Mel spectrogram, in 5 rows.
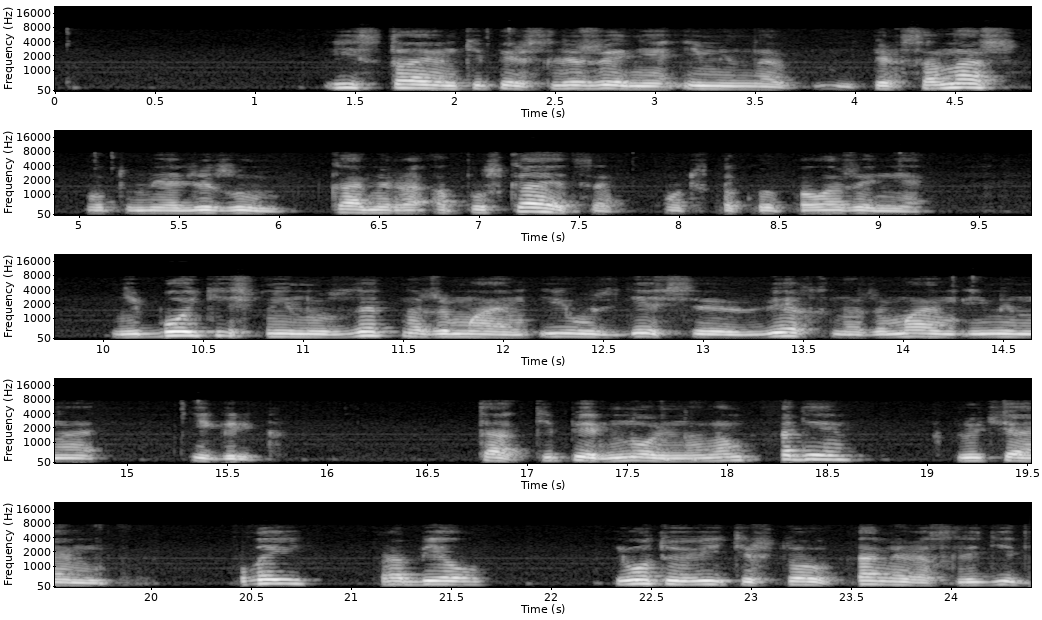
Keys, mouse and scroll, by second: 2.2 click, 7.0 scroll up 2, 7.7 shift+middle click, 10.7 click, 14.2 click, 16.0-17.3 scroll down 2, 17.3-17.7 scroll down 1, 17.7 KP_0, 19.7 space.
